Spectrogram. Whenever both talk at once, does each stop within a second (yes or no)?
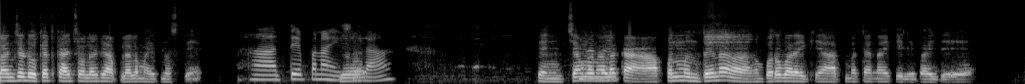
yes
